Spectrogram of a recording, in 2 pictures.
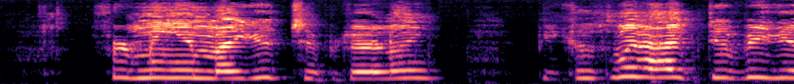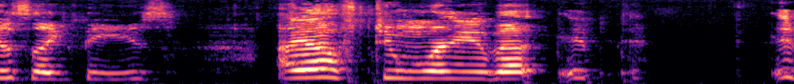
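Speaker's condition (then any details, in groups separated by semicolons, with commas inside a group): Cerebral palsy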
